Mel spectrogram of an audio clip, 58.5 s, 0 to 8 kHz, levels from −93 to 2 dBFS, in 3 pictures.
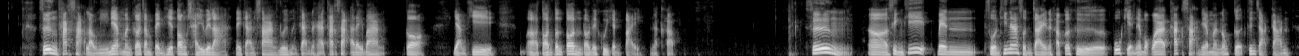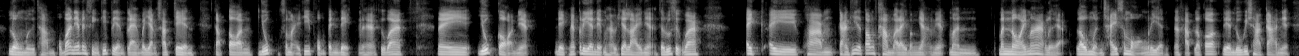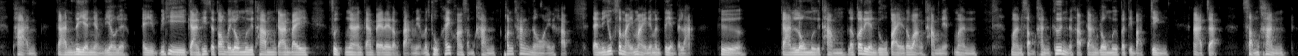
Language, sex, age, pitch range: English, male, 30-49, 100-130 Hz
